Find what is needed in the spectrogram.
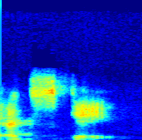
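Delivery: "escape" copied with the wrong X, EKS-kape; imitated EX-CAPE. Teacher repeats what she heard Bonnie say, wrong ex-cape. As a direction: mimic the student's escape with a k before the s. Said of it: "I heard you say escape".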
